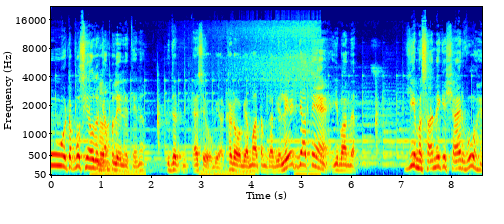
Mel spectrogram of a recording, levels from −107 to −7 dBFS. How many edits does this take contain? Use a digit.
0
